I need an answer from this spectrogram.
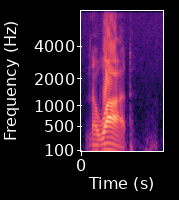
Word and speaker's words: nawad: In the Hebrew, it's nawad. Na, wa, and da, nawad. All right.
